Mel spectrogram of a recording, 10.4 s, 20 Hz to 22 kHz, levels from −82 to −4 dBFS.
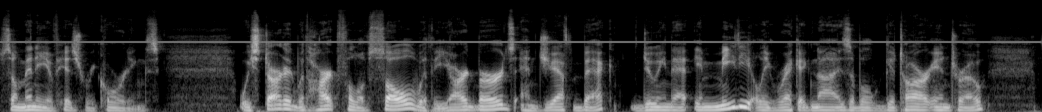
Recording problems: high-pitched whine; noticeable; throughout; 4.5 kHz, 15 dB below the speech

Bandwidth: 15 kHz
